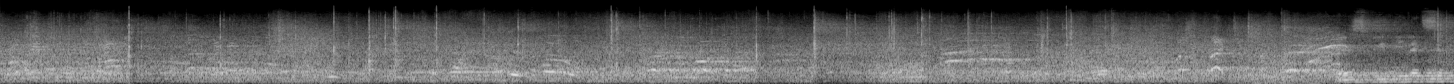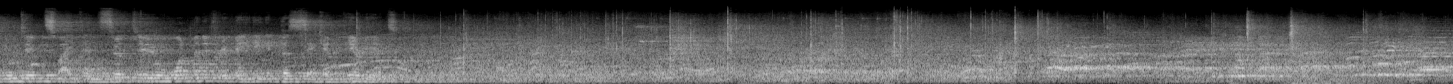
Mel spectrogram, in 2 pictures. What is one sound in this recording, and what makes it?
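Skates scrape across the rink surface.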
